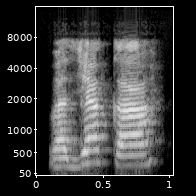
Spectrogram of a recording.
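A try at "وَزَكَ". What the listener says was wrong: Wazaka. Zai. Wazaka. Iya.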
